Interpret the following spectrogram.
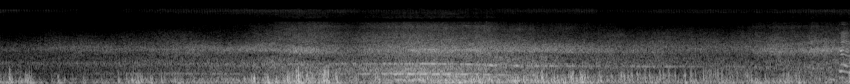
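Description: A vehicle passing on a nearby road: a rumble with a faint hum that builds to its loudest about halfway through, dropping slightly in pitch as it goes by, then fades, over wind buffeting the microphone.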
